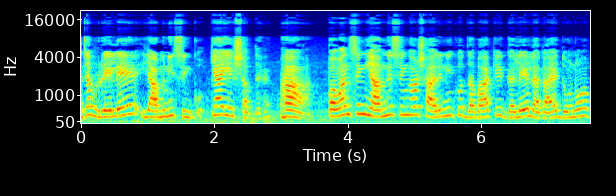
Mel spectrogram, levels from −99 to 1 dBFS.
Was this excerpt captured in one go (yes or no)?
no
